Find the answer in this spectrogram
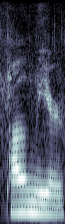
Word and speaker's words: palmier: Finally got this palmier. Paano ba yun pronounce palmier?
